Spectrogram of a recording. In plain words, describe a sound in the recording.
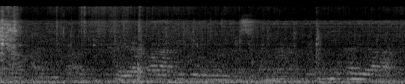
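A wooden spatula stirs and scrapes through thick sauce.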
